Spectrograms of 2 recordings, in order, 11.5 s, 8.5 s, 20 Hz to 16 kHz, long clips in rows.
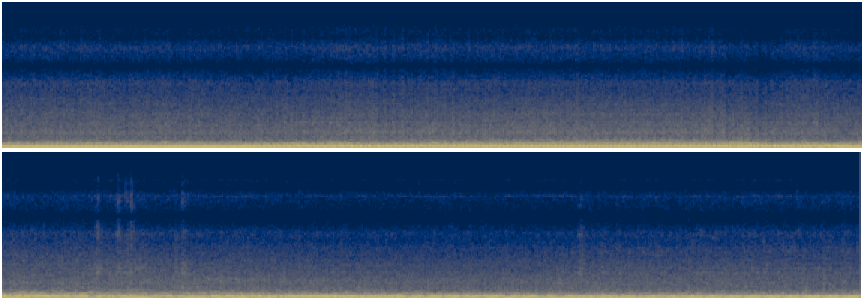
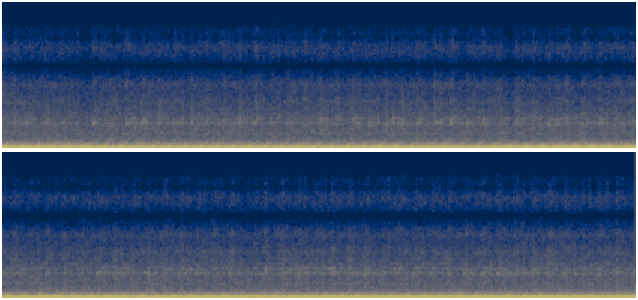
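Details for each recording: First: Foxbody restomod V8 idling with a deep, lumpy but steady, even note, running very rich. Exhaust leaks are present, but there is no knock or tick and it runs fine. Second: Foxbody Mustang restomod idling with a steady, low, lumpy beat and slightly uneven rhythm, no clear knock; running very rich, likely over-fuelling at idle; exhaust exits the tailpipe, though known exhaust leaks remain.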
